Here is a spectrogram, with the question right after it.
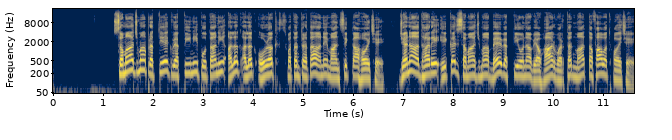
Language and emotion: Gujarati, neutral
